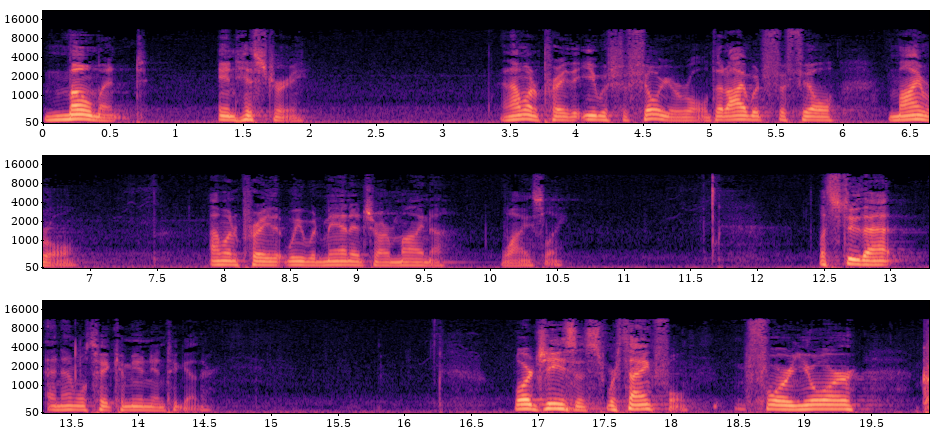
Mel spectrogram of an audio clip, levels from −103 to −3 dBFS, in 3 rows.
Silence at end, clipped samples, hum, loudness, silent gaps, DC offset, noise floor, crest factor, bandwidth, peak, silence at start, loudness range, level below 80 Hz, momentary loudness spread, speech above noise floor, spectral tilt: 0 s; under 0.1%; none; -28 LUFS; none; under 0.1%; -60 dBFS; 20 dB; 11.5 kHz; -8 dBFS; 0 s; 10 LU; -56 dBFS; 20 LU; 33 dB; -6.5 dB/octave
